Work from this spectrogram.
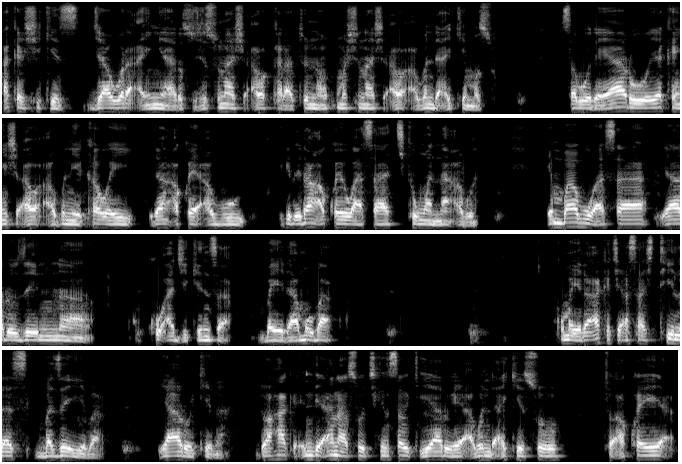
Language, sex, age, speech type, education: Hausa, male, 15-29, spontaneous, primary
